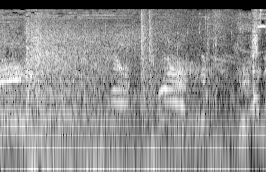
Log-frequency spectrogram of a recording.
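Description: A bright chime rings out for a level-up.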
